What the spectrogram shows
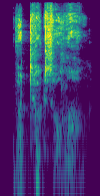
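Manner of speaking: hissing. A man pulls the narrator's father close to question him: hissed. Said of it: "pulled my father close and hissed".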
